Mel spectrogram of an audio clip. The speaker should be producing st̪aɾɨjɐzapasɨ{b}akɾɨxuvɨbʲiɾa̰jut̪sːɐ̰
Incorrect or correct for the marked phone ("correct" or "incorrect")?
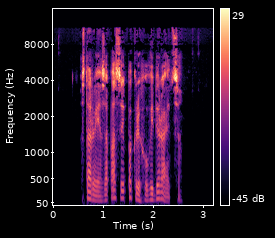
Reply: incorrect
